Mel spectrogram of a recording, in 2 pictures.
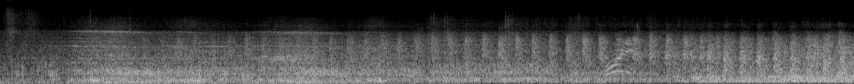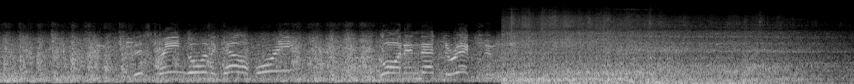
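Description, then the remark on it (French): A fast freight train roars past much too fast, loud and steady, with rapid clattering wheels and high metallic squeals rising over the rumble before the sound abruptly shifts near the end. “les trains passaient ici au ralenti. En fait, en fait, ils passent beaucoup trop vite.”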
